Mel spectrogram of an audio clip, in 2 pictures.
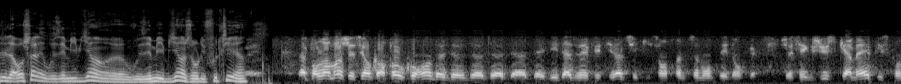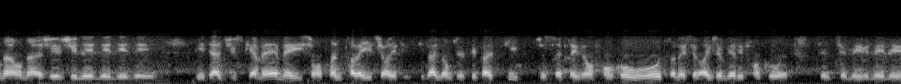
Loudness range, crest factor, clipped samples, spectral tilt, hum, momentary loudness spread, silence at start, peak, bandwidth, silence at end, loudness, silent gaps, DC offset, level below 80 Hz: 4 LU; 16 dB; under 0.1%; -6 dB/octave; none; 9 LU; 0 s; -2 dBFS; 13.5 kHz; 0 s; -19 LUFS; none; under 0.1%; -58 dBFS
